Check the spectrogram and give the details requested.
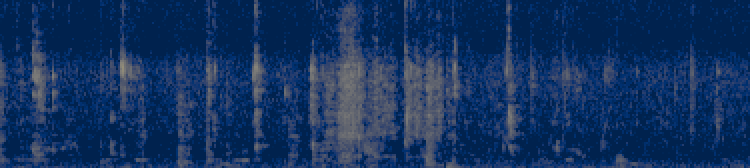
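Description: Faint chewing of a mouthful of French bread pizza with a firm crust: irregular soft crunches and mouth clicks, a little crunchier about three seconds in.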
